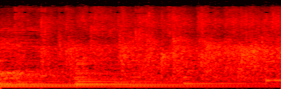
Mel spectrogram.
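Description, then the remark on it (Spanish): A church audience says amen and applauds the Lord, clapping steadily throughout in a dense wash of applause from many hands, with sustained low keyboard notes holding underneath and shifting pitch a few times. “¿Alguien necesita decir amén y aplaudir al Señor?”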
